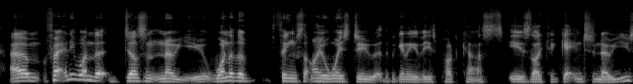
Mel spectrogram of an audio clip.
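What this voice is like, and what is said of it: Neutral British accent, no regional accent. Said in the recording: “I've got more of a kind of almost BBC kind of voice, where you don't have a regional accent”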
